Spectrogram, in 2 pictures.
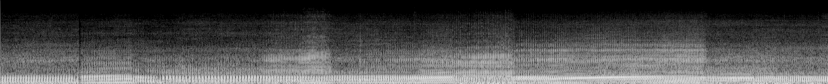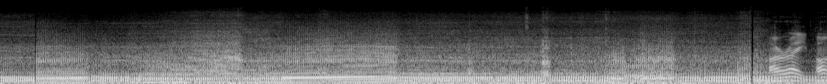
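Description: Kawasaki KLX351 and KLX250 dirt bikes in a road drag race, engines roaring close and loud with rising revs and gear changes over a constant wind-buffeted rumble, while a rider talks throughout.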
